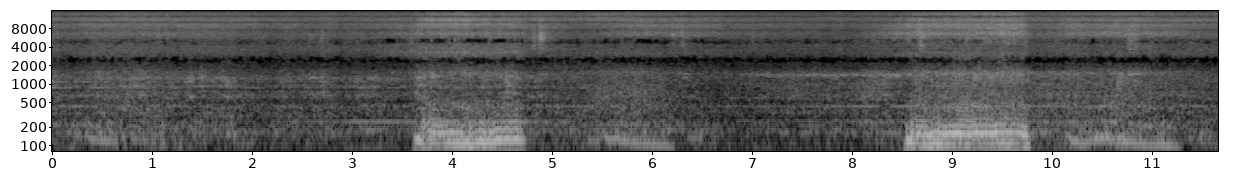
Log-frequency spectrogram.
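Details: Sleeping bulldog snoring: two loud, rumbling snores about five seconds apart, each with a softer snort between, over steady room hum.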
